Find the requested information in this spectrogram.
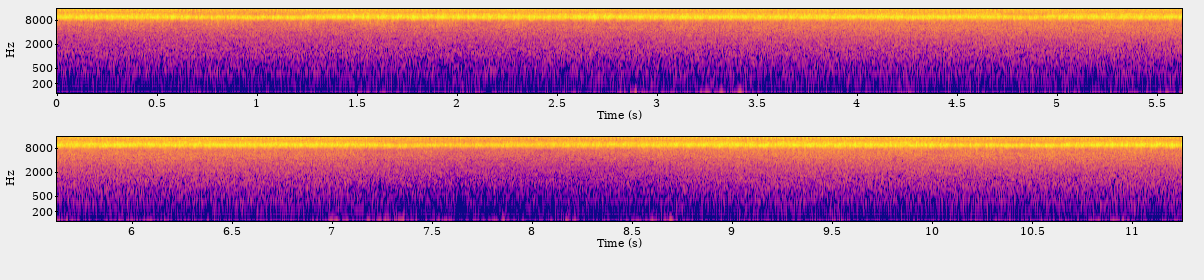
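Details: In a summer field, crickets give a continuous, shrill, high trill at an even pitch, with a light wind adding a low, uneven rush beneath.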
